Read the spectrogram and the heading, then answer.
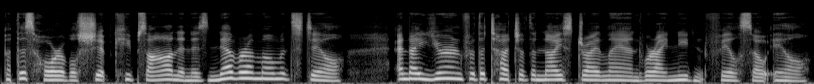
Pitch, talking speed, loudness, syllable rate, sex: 210 Hz, 215 wpm, -17 LUFS, 4.5 syllables/s, female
